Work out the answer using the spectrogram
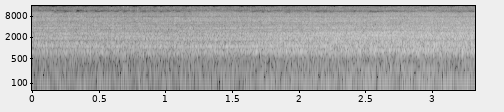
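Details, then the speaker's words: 2009 Volvo VNL truck, big Volvo diesel, 10-speed: steady, even idle with a deep low rumble and regular firing pulses, no knocks or misses; engine sounds strong, slight oil leak noted. "You can hear the engine strong."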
